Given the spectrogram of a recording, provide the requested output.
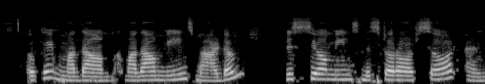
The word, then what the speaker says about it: monsieur: Monsieur, the word is written, the spelling is completely different and the way it is pronounced is completely different. Monsieur, it is not monsieur, it is monsieur.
